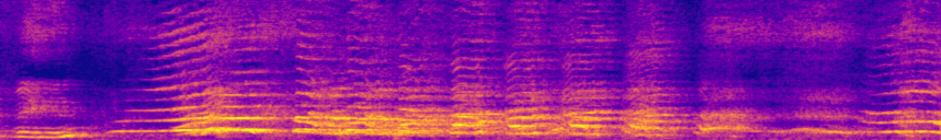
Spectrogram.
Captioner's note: they laugh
